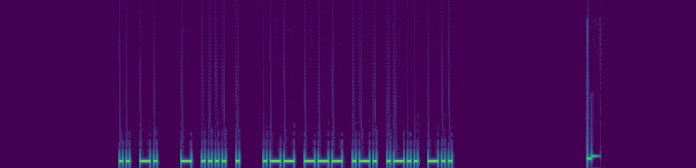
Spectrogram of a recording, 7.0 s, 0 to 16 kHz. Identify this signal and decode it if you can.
Morse code, heard as a keyed tone, about 34 wpm, 700 Hz. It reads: IN THE WORLD
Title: Sets of 3 Words 35wpm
